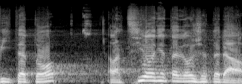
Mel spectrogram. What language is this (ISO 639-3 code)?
ces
